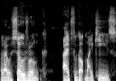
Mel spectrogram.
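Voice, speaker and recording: Heard in a dry, close sound with no echo, a man talks at a fairly slow pace and a medium pitch. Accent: Manchester. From Manchester, northern England. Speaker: stand-up comedian. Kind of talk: casual chat.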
